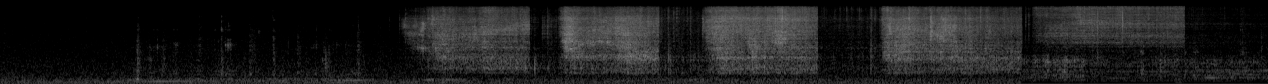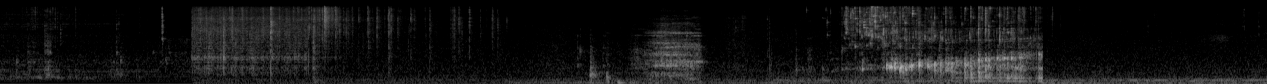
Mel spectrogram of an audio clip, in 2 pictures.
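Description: Yukjeon, thin slices of beef dipped in flour and egg, sizzling in oil in a frying pan. It is heard in several separate bursts of a second or two each with quieter gaps between, the loudest burst near the end.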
